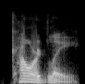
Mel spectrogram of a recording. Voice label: "cowardly", American

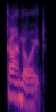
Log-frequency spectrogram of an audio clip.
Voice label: "conoid", Indian

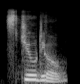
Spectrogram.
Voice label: "studio", Indian

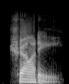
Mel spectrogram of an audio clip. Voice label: "shoddy", American

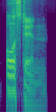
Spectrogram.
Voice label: "Austin", British

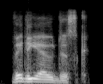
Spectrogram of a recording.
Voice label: "videodisc", British

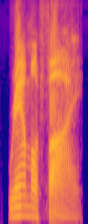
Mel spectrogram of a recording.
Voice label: "ramify", American

